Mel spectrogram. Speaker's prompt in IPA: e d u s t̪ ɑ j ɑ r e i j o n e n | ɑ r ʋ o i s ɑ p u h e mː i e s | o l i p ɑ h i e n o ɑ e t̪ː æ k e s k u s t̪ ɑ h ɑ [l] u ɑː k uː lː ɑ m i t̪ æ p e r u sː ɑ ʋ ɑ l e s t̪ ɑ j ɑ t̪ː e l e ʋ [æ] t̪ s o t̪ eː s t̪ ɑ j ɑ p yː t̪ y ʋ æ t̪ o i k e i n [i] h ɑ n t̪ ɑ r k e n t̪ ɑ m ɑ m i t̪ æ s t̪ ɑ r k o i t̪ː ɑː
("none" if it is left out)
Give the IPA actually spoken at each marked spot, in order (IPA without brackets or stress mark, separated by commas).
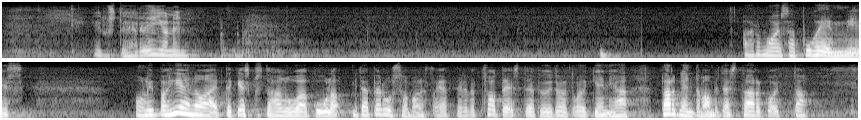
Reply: l, æ, i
